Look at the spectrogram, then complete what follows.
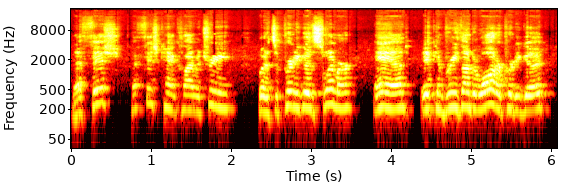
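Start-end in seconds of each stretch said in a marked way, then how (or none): none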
